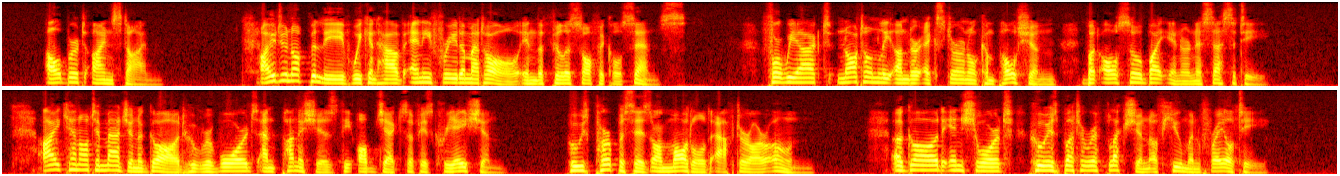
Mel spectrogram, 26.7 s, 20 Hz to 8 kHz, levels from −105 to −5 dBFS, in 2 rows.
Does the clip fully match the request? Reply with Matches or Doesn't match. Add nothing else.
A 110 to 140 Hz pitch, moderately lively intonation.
Doesn't match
